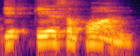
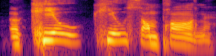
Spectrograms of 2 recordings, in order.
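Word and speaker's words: Khieu Samphan: My question is this: since we go get deep into this, I want a correct pronunciation of the people. Sure. Kill Sampon. Kill Sampon. Okay, Kill Sampon.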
